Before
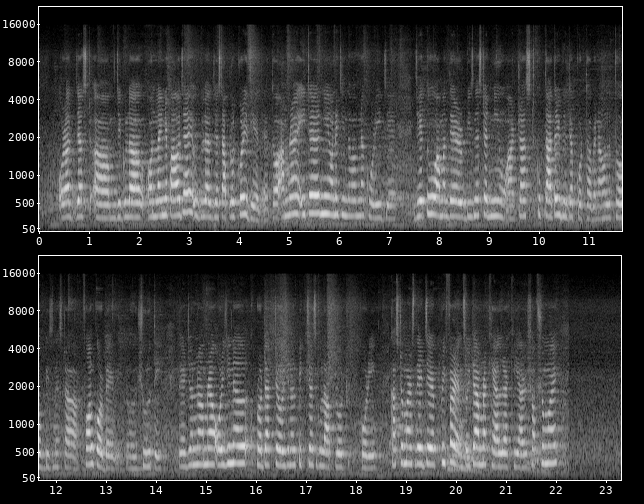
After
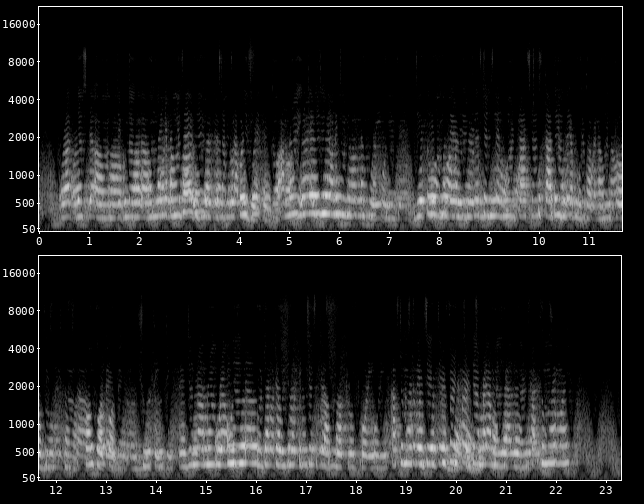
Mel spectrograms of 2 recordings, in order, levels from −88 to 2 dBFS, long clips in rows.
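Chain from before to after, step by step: EQ curve 330 Hz 0 dB, 930 Hz -5 dB, 2400 Hz -27 dB; on a send: echo 0.242 s -4.5 dB; on the sum: photocell phaser 2.1 Hz

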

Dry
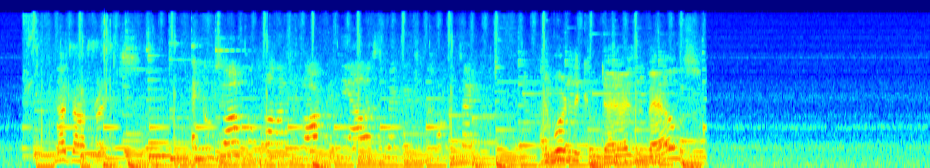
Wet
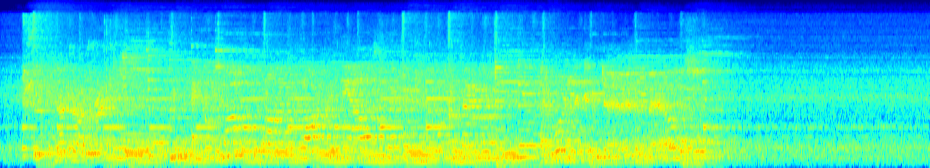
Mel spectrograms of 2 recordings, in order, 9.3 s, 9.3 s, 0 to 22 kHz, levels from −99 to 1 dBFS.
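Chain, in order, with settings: HPF 270 Hz 12 dB/oct; band shelf 2600 Hz +12 dB; vocal rider within 5 dB 2 s; limiter -13.5 dBFS, peak gain reduction 9.5 dB; compressor 5:1, threshold -29 dBFS, peak gain reduction 10 dB; shimmer reverb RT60 1.4 s, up +7 st, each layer -8 dB, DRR 0.5 dB

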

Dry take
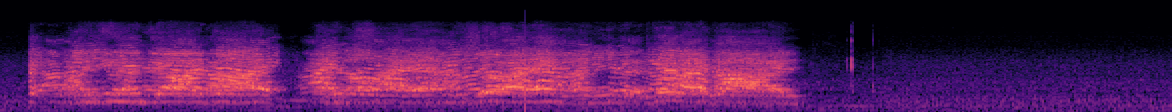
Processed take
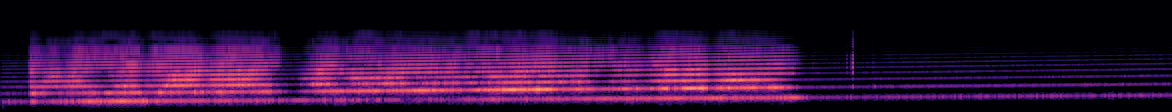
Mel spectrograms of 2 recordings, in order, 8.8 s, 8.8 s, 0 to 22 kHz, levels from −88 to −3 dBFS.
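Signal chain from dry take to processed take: vocoder on a gliding note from C#4, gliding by +10 st

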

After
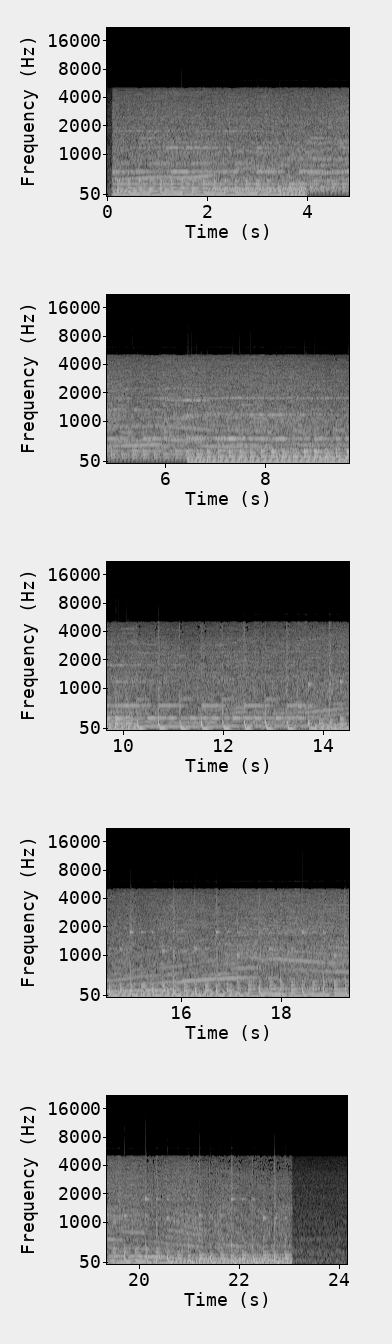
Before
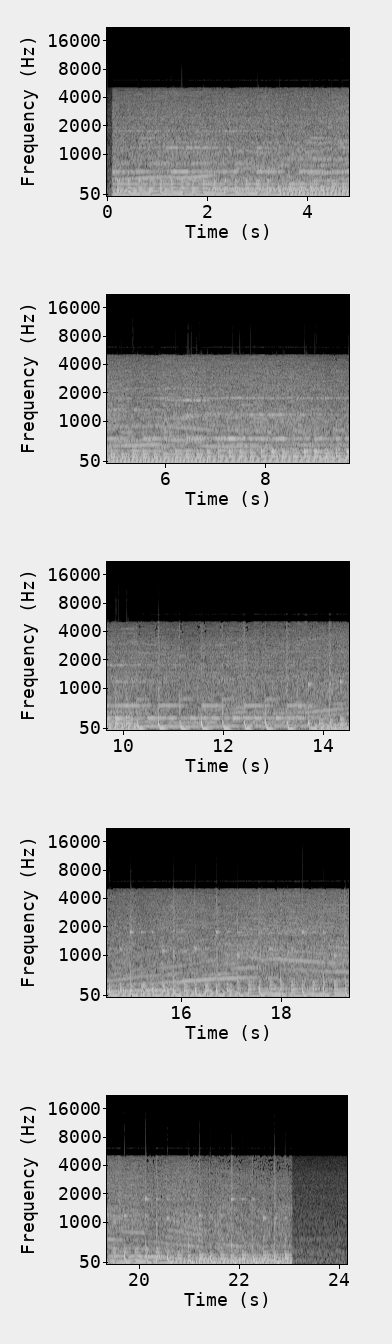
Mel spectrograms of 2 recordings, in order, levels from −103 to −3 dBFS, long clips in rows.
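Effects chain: 3.98–6.44 HPF 230 Hz 12 dB/oct; gain -6 dB

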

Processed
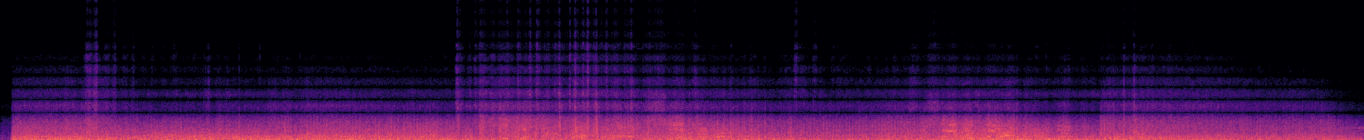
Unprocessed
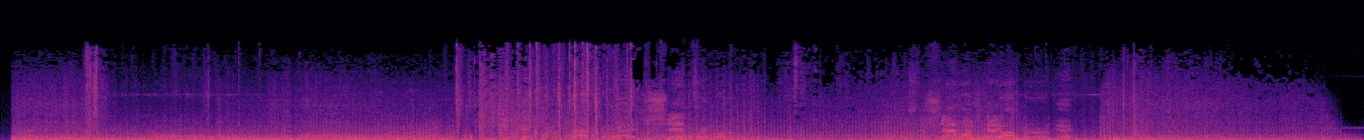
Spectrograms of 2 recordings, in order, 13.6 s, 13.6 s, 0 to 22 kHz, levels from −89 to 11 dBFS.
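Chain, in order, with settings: minimum comb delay 6.2 ms; polynomial smoothing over 25 samples; split-band echo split 930 Hz, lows 0.281 s, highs 0.185 s, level -9 dB; gain +9 dB

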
